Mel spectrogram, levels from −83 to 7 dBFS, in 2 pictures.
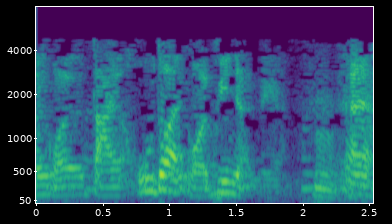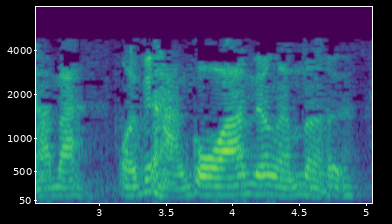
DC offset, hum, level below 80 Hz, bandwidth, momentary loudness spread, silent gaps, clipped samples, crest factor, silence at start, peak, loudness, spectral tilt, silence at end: under 0.1%; none; -52 dBFS; 5 kHz; 12 LU; none; under 0.1%; 16 dB; 0 s; 0 dBFS; -17 LUFS; -10 dB/octave; 0.1 s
